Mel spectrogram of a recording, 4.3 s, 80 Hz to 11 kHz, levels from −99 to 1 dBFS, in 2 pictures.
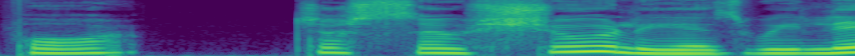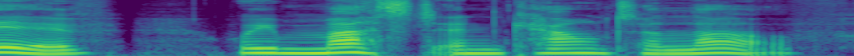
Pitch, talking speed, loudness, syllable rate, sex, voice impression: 210 Hz, 155 wpm, -19 LUFS, 4.4 syllables/s, female, feminine, adult-like, fluent, slightly refreshing, sincere, calm, slightly elegant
